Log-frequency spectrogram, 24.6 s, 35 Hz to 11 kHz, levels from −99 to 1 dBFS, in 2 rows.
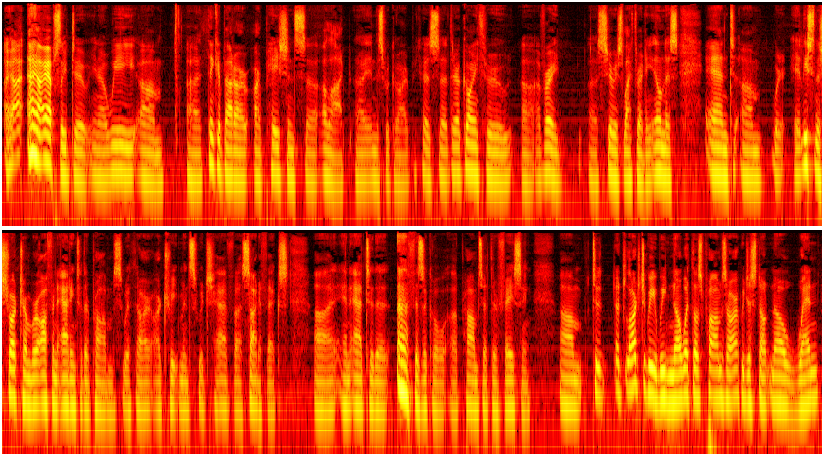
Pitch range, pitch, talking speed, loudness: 110-135 Hz, 120 Hz, 205 wpm, -28 LUFS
